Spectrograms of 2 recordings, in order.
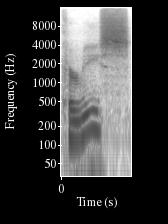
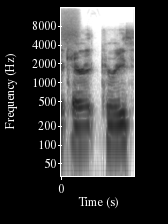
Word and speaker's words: Carice: Is it Carice? Carice Van Hooton. Yeah. I was going to say Karice.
